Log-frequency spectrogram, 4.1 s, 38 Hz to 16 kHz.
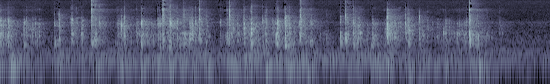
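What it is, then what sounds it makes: Plastic membrane keyboard. Fingertips of both hands type quickly on a black plastic membrane keyboard with RGB backlight. Soft, rapid key clacks form a steady, bright patter with short, dry decays centered around 2 kHz. The typing fades to quiet in the last half second.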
